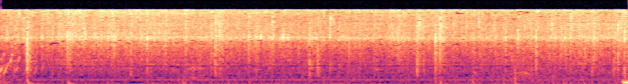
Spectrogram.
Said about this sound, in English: Oh, man, it's hot out there. So hot, my bacon is frying.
